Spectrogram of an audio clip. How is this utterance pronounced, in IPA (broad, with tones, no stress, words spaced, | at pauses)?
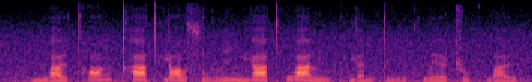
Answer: mwa˧˥ɪ̯t̪ʰɑ˥ŋ kʰä˥t̪ʰjɑ˥˩ʊ̯su˨˩li˥˩ŋ jä˥t̪ʰwä˥˩li˩ŋ t̪ʰjɛ˥˩nt̪i˨˩ŋ t̪ʰwe˥˧ɪ̯ʈ͡ʂu˥˧ pʰwa˥˩ɪ̯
